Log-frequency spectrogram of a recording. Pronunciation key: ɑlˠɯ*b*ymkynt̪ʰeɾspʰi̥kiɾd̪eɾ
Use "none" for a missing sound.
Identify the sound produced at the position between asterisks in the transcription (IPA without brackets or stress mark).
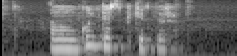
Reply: m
